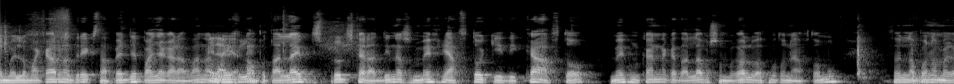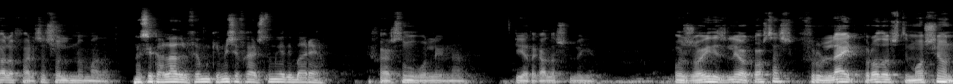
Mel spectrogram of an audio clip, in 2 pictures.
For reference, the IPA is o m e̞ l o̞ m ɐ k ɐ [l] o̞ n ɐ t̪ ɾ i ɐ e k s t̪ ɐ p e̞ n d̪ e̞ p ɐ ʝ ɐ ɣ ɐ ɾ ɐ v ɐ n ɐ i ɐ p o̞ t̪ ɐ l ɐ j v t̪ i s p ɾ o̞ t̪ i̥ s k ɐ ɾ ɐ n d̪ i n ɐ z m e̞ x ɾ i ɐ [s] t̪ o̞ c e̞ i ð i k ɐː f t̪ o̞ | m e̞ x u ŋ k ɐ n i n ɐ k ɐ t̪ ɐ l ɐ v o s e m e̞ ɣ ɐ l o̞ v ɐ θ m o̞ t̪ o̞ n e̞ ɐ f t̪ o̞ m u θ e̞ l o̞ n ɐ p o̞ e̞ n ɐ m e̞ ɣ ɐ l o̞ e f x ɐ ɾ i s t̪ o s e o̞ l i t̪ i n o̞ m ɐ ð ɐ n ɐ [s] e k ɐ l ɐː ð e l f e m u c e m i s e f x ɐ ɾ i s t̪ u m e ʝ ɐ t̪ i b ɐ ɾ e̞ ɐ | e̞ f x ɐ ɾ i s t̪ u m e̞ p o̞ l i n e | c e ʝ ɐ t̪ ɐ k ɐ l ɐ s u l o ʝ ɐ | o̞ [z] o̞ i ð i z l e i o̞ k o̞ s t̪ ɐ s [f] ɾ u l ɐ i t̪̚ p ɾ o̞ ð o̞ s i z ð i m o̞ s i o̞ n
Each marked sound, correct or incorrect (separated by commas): incorrect, incorrect, correct, correct, correct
